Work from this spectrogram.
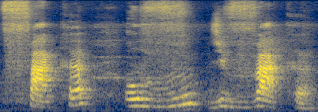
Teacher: O meu dente superior vai ao encontro aqui, né, do meu lábio. Aliás, meu lábio inferior que vai ao encontro do meu dente superior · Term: consoantes labiodentais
